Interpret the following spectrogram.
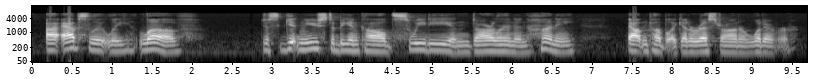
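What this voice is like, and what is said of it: Southern American accent. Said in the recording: “I kind of like my voice, and I mean that, the southernness of it.”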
